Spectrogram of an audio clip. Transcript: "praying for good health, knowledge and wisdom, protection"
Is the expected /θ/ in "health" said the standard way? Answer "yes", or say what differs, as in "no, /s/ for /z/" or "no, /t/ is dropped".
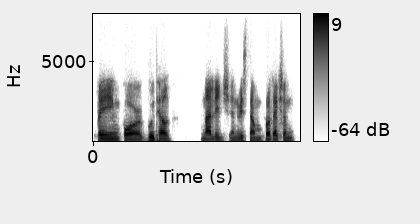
no, /t/ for /θ/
